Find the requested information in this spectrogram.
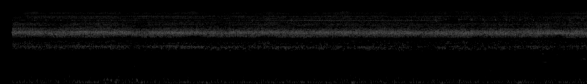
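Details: Cicadas in the olive groves around a village house on Rhodes, Greece, in summer, fill the air with a steady, high, sizzling drone that never pauses.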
